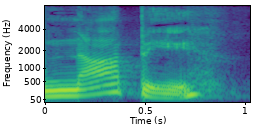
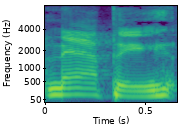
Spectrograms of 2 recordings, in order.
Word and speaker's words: Napi: And we might even see one of the Native American character, Chief, played by Eugene Brave Rock, introduces himself to her as Napi. – How do you spell that? – Not Nappy, like your hair. N-A-P-I, the Blackfoot demigod, who's known as a trickster and storyteller.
